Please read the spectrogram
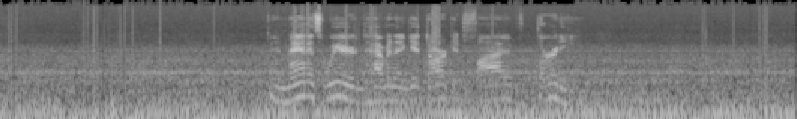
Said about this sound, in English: Man, there's a lot of cars going the other direction.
